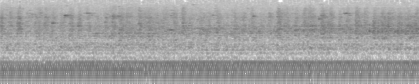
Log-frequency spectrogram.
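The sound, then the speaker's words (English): A tractor with two boys on it chugs steadily, a loud, continuous low engine rumble with a rough idling throb that holds without pause, with no voices. “Those two boys on that tractor really know how to get around.”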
